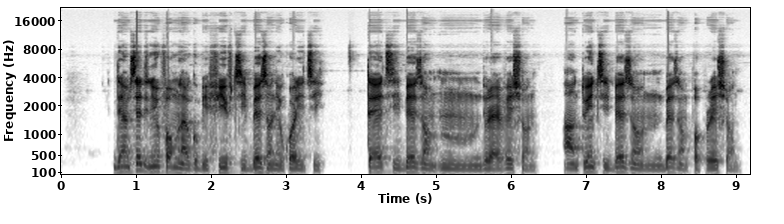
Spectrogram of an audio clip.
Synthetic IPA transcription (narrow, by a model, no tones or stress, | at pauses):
dɛ̃msedinjufɔmulaɡobififtʰibezɔ̃nikwɔlitʰi | tɛtʰibezɔ̃n̩dɹaɪveʃɔ̃n | ãntwɛ̃ntʰibezɔnbezɔ̃npɔpuɹeʃɔ̃n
